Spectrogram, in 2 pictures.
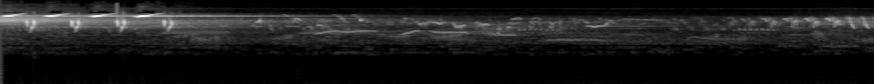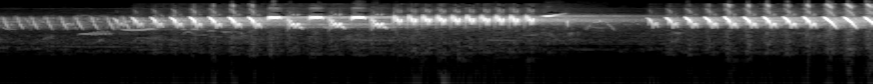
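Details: Nightingale singing: a few high slurred notes, then quieter scattered twitters, then long loud rapid trills of repeated sharp notes, about four per second, with a brief pause before another fast burst.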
